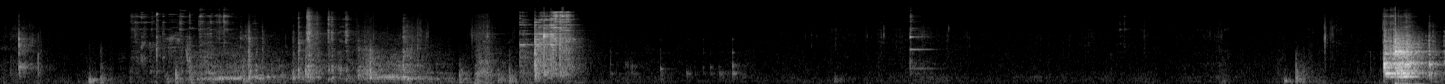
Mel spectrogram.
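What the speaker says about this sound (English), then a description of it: "then I mix it all together" Almond cracker ingredients, including salt, olive oil and honey, being stirred together in a bowl, with clinking and scraping of a utensil against dishware for several seconds, then quieter sparse taps and a final louder clatter.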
